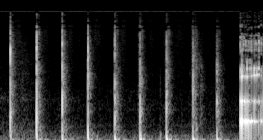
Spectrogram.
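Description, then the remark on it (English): About nine steady, evenly spaced pats thump on a person's back to help them burp, fairly loud, followed at the very end by a brief, raspy burp. “Can you burp me real yeah. quick?”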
